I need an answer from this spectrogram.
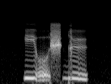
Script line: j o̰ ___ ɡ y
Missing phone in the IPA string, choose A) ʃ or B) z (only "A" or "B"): A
